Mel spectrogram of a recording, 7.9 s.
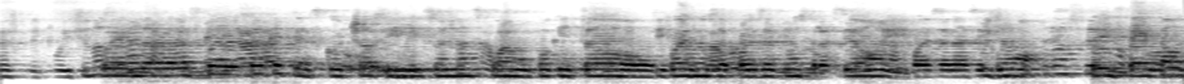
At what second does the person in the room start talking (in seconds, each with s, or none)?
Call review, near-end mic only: none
